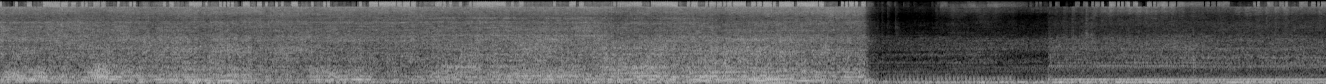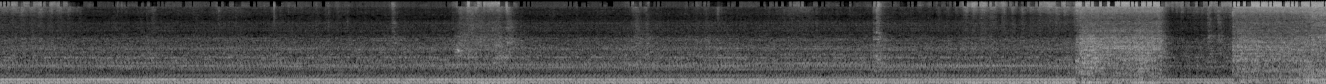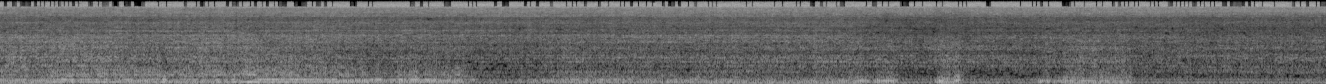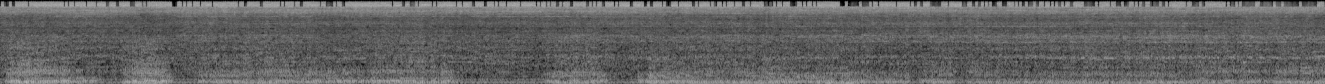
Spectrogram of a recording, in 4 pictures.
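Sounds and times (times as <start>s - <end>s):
water spray hissing: 0.0s - 8.8s, 24.0s - 53.0s
pressure washer engine hum: 0.0s - 53.0s.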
